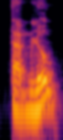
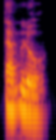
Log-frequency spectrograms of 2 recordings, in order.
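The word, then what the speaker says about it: tableau: Tenemos la palabra a tablue, es decir, como una un una pintura, un cuadro. Para decir unos cuadros vamos a decir de tablue. De tablue. La palabra tablue en singular en plural no cambia la pronunciación.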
